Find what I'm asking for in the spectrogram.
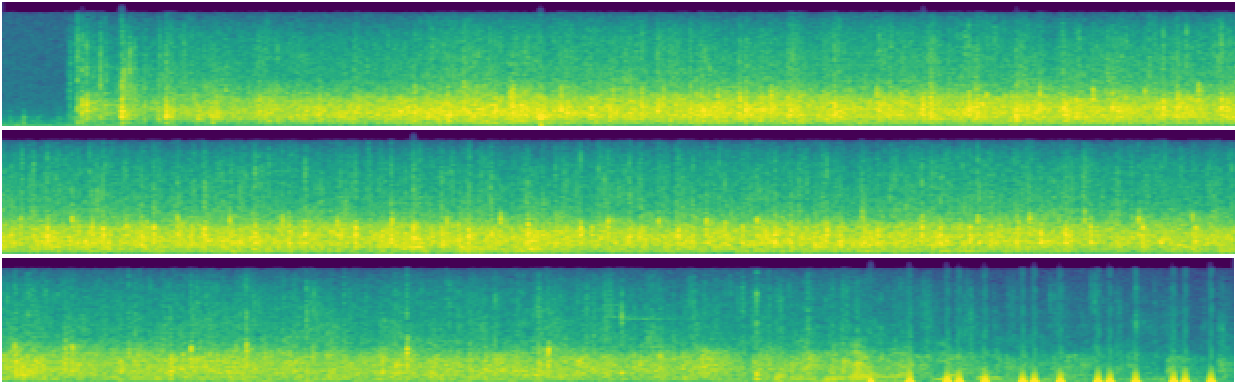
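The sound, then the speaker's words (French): An audience applauds warmly after an evening lecture on Robespierre and the French Revolution: a long, loud, dense stretch of clapping that thins into scattered, irregular claps near the end. “Monsieur Guimain, je vous demanderai de me laisser être l'interprète du nombreux public qui ce soir vous a si chaleureusement soutenu par leur applaudissement.”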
